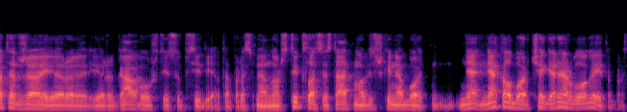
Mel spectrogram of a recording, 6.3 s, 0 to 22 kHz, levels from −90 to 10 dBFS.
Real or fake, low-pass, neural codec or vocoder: real; 7.2 kHz; none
